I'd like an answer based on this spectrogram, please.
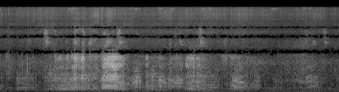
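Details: Five-week-old German Rottweiler puppies from a DNA-screened litter of seven males and three females make short low grumbling whines and growly sounds, loudest at one burst midway, over a steady high-pitched background hum.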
